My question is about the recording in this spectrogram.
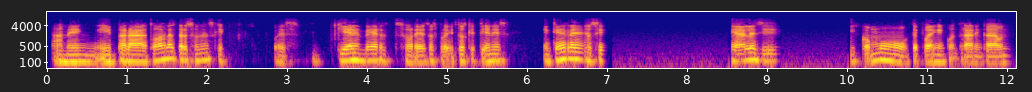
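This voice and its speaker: A man hosting an interview who asks questions in a measured, formal way. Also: medium pitch, a bit bright, dry recording, muffled recording. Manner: measured and formal, says amen.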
